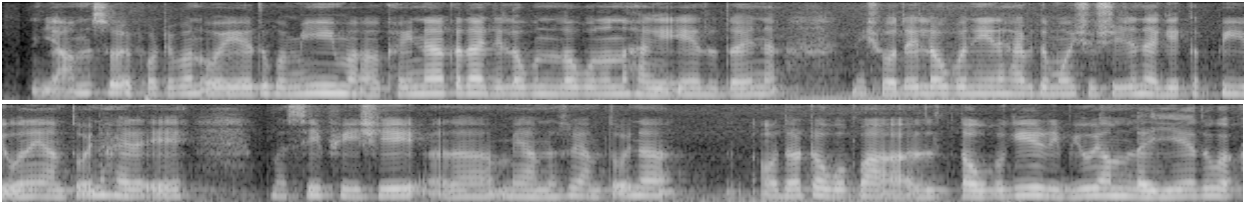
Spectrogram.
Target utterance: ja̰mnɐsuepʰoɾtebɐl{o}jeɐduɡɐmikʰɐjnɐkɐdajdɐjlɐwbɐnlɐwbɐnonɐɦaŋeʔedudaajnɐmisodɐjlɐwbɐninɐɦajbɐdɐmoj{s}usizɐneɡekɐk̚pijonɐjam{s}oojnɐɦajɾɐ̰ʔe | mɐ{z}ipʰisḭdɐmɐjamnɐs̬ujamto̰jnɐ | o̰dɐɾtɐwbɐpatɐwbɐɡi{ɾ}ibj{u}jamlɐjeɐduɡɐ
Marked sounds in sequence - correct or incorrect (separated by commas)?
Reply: correct, correct, incorrect, incorrect, correct, correct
